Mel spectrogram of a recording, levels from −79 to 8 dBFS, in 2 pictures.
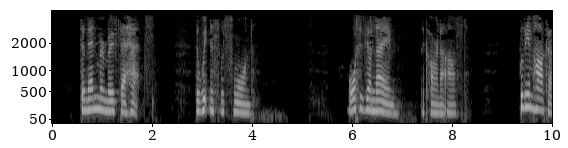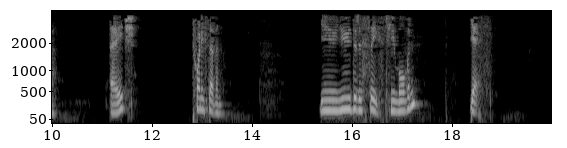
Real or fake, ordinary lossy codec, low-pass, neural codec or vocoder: fake; MP3, 16 kbps; 3.6 kHz; codec, 16 kHz, 16 kbps, FreqCodec, larger model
